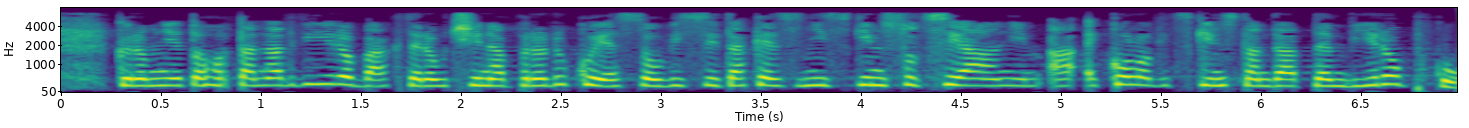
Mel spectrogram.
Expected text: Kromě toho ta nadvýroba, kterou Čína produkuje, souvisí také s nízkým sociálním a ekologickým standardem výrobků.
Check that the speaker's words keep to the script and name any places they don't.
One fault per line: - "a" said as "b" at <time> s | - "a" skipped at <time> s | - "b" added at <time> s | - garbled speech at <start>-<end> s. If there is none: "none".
none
